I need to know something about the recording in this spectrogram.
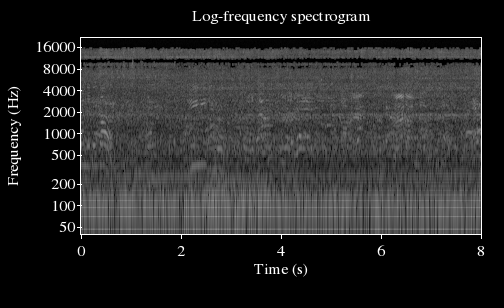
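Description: Corvette V8 engines running steadily at low speed as the cars roll past in a slow procession, with faint crowd chatter over them.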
